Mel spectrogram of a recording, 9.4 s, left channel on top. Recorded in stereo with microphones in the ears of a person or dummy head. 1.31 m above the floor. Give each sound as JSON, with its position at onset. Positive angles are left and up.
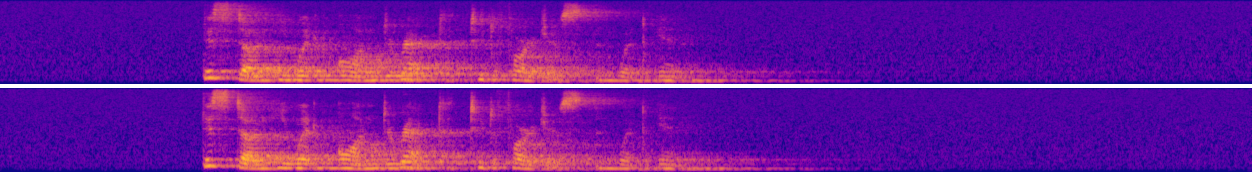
{"t": 1.5, "sound": "a woman speaking", "side_deg": -75, "distance_m": 2.5}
